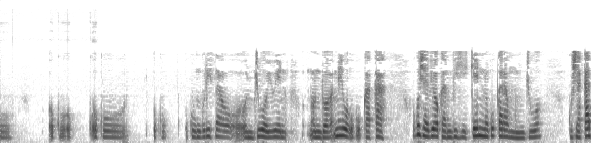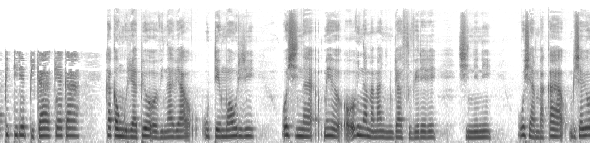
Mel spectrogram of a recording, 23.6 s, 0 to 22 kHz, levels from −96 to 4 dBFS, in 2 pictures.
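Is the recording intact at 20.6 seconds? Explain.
Yes, the speech at 20.6 seconds is intact, with no dropout, click, distortion or other fault at that moment.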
